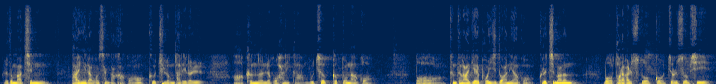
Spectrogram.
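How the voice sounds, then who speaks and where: A man preaching a sermon, telling a story and then teaching in a measured way that rises for emphasis. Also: fairly low pitch, fairly even intonation. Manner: measured preaching with rising emphasis and drawn-out pauses. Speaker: pastor.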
